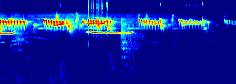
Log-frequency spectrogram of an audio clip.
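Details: Prinias fighting: short, high, buzzy trill bursts alternate with a lower drawn-out whistle. The bursts then fade into quieter, spaced chatter near the end.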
